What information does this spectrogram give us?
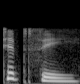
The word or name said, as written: tipsy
